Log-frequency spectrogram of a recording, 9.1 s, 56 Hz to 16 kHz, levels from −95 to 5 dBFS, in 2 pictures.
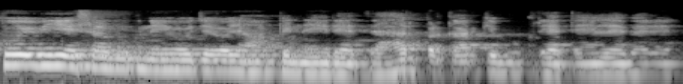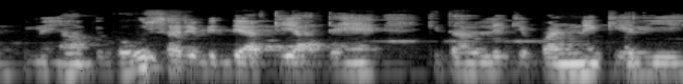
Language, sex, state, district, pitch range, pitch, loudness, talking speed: Hindi, male, Bihar, Jahanabad, 115-145 Hz, 120 Hz, -20 LUFS, 205 wpm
